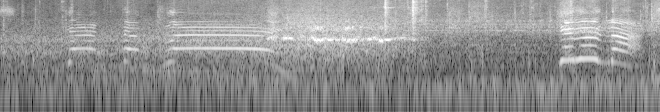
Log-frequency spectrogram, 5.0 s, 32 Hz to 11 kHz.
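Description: Tires squealing repeatedly as a car skids hard in Max Payne 3, several sharp whining screeches over engine roar and action noise, with shouting voices mixed in.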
